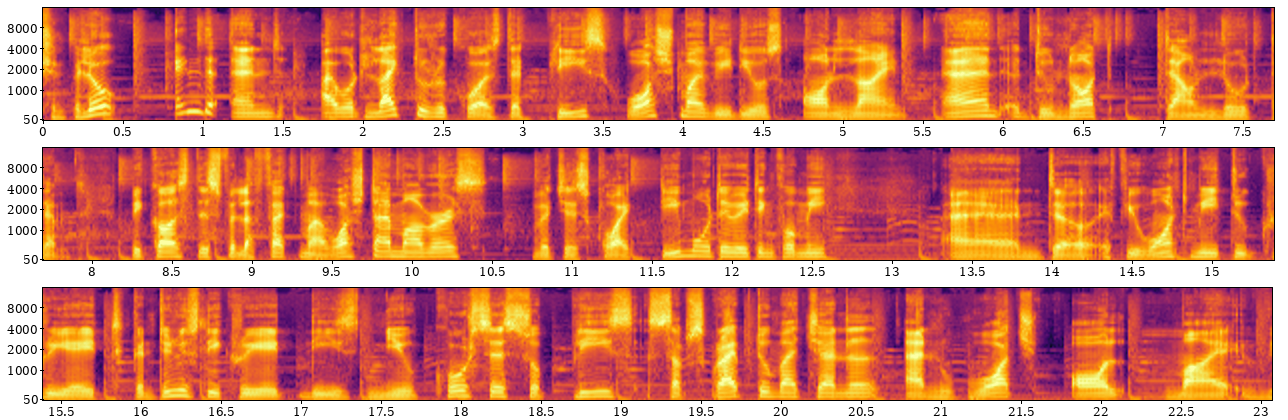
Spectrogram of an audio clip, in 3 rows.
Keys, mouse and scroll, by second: 4.8 alt+click, 5.9 alt+right click, 8.0 alt+click, 13.6 alt+right click, 16.8 alt+middle click.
